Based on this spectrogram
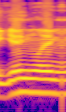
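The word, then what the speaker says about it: Yuengling: See, I can't drink Yingling. They're too heavy. It's like a 12-course meal. I want to drink. It's like you're having some wings. Yeah, that's it rhymes with wings.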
